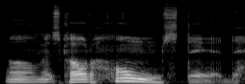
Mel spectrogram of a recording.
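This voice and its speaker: A man talking casually and haltingly as a radio hobbyist, in a laid-back, folksy, rambling way. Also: fairly low pitch, dark tone. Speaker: radio hobbyist video maker.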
